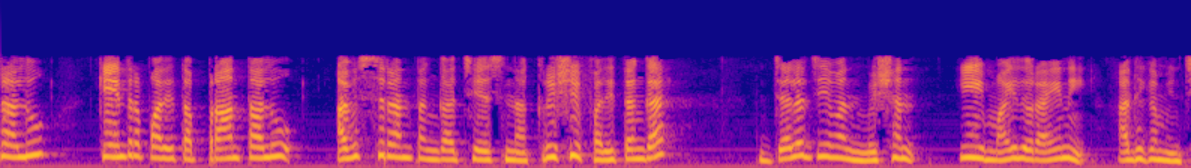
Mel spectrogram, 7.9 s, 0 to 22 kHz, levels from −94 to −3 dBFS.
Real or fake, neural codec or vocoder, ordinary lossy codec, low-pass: real; none; none; 5.4 kHz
